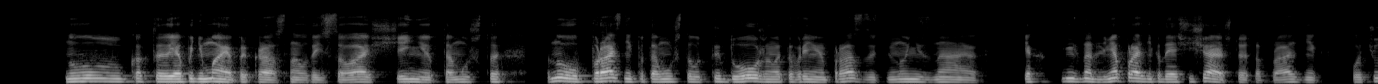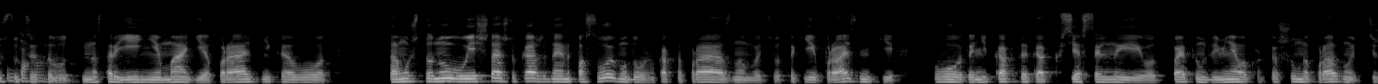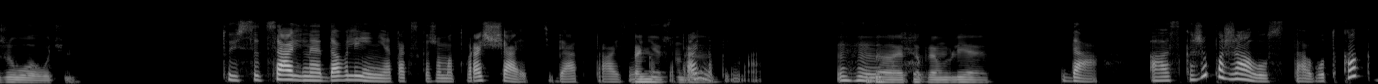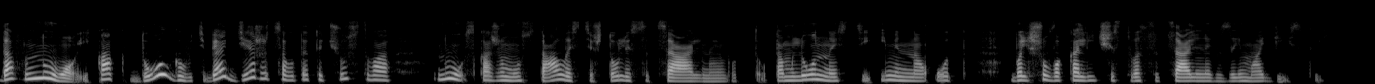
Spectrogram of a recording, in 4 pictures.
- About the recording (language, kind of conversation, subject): Russian, advice, Как наслаждаться праздниками, если ощущается социальная усталость?
- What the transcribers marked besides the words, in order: none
